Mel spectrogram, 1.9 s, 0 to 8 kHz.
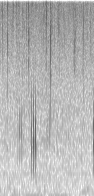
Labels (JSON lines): {"label": "biophony, damselfish", "recorder": "SoundTrap 500"}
